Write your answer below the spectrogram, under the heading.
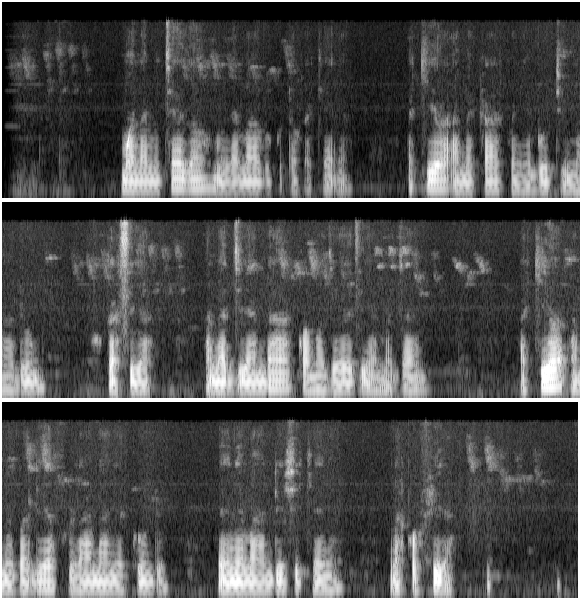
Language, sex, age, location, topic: Swahili, male, 18-24, Kisii, education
